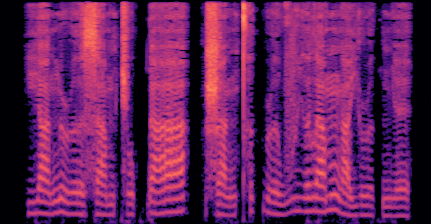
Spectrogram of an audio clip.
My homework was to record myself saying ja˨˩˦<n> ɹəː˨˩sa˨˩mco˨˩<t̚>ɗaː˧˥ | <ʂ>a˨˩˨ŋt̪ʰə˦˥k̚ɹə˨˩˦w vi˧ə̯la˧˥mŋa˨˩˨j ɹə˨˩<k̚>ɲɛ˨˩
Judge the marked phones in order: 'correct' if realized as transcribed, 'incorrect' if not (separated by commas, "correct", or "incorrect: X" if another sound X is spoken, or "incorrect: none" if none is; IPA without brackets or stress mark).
correct, incorrect: p̚, correct, correct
